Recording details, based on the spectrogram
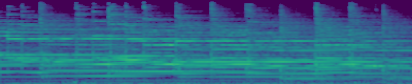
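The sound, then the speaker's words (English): A handbell choir plays a melody on a mix of Schulmerich and Malmark bells, with bright struck bell tones ringing out in steady succession and long overlapping sustains blending into a shimmering chord. No voices are heard. “This is the …, one of the few choirs that mixes Schulmerich and Malmark bells.”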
